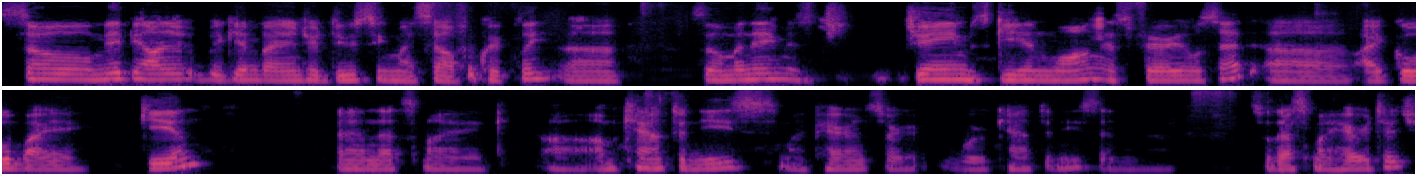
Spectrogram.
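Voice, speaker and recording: A man with an unremarkable speaking voice talks at a moderate pace, medium in pitch with ordinary pitch variation. The sound is dry and close with no echo, and his loudness swings widely. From Canada. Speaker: systems change advocate. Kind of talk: interview.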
